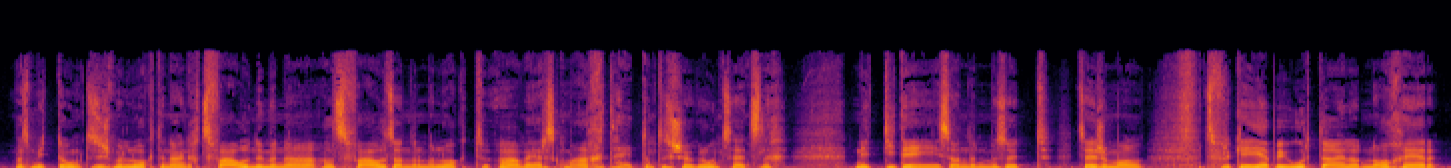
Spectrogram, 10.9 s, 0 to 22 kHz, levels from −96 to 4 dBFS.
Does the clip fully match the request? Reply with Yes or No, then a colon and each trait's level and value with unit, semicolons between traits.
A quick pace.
Yes: fast, 225 wpm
